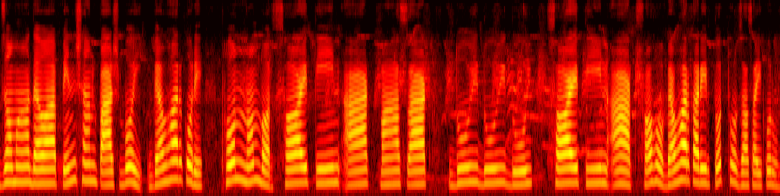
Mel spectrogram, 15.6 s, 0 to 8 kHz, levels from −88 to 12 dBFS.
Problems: constant background noise, background conversations at intervals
